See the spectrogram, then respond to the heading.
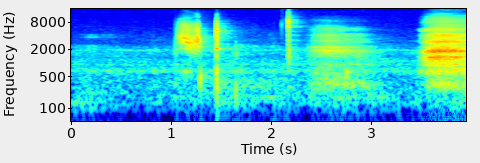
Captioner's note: sighs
